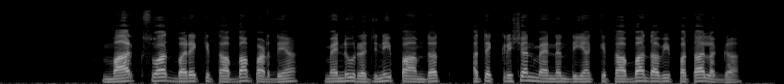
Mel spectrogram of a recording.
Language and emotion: Punjabi, neutral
